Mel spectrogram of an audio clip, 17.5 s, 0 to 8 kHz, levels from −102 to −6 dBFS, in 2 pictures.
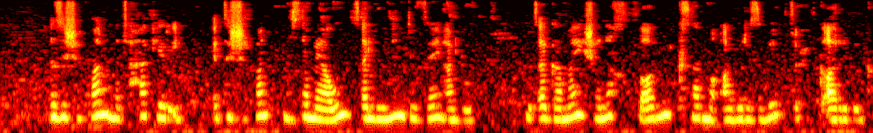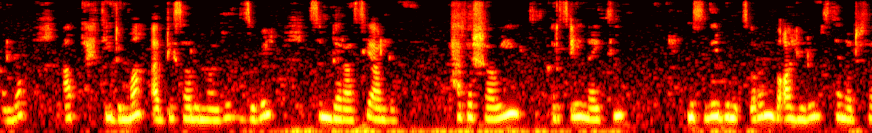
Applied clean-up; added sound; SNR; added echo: classical method Wiener filter.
